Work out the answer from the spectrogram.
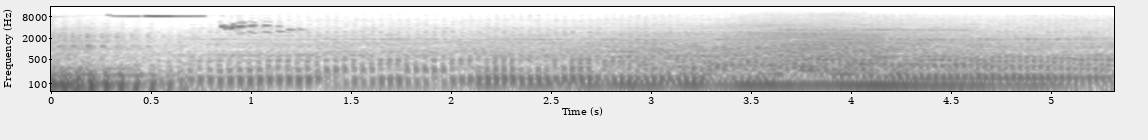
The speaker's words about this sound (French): La jeune fille enclenche le moteur et les voilà partis à vive allure.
